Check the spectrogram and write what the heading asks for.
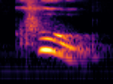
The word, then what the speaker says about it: coup: K, oo, here P is silent and the word is coup.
